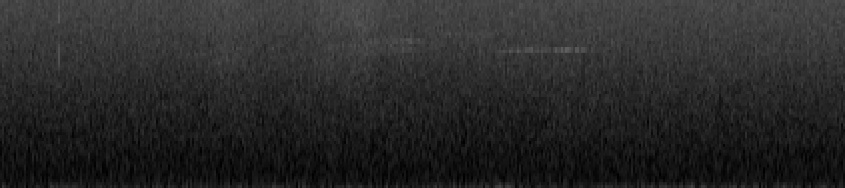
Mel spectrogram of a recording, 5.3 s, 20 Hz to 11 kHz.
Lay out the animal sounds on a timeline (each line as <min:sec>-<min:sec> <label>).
0:02.1-0:03.6 Black-throated Green Warbler (Setophaga virens)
